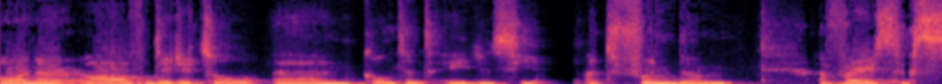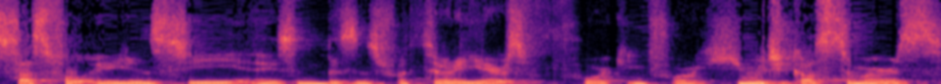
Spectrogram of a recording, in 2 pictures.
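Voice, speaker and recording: Very even loudness and a moderate pace over noticeable background noise. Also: man, fairly high pitch for a man, ordinary pitch variation. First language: Dutch (Flemish). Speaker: software company co-founder and webinar host. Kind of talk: interview. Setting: video call webinar.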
